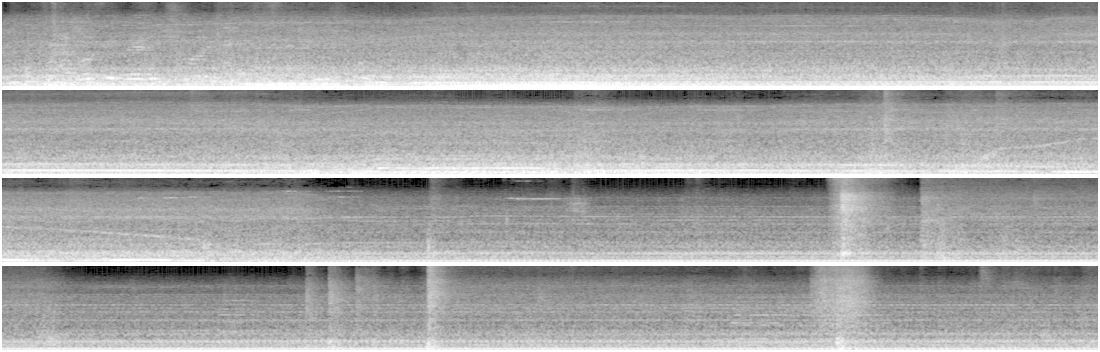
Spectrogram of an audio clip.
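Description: Wright StreetLite single-deck bus's diesel engine heard from inside the cabin, its note rising and falling as the bus pulls along and changes gear, then slowing and settling to a steady idle as the bus stands. While it idles there are short sharp air hisses from the air brake system.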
